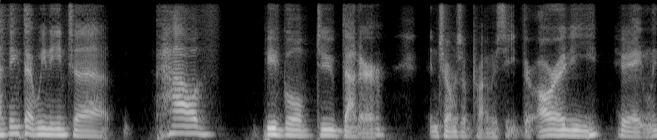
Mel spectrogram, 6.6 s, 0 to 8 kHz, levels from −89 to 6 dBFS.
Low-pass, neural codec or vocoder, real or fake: 7.2 kHz; codec, 16 kHz, 0.5 kbps, FunCodec, trained on Chinese and English, 25 frames a second; fake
